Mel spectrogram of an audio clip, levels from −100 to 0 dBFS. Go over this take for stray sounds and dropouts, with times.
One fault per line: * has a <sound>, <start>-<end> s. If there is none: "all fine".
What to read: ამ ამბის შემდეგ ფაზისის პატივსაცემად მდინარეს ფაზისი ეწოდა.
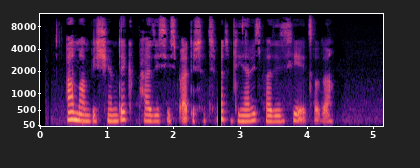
* has a dropout, 2.7-2.7 s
